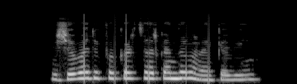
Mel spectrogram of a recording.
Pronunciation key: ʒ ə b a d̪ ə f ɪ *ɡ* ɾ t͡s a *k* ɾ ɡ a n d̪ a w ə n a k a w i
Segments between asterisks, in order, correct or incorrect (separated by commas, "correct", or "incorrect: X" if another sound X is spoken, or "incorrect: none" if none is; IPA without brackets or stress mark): incorrect: k, incorrect: none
